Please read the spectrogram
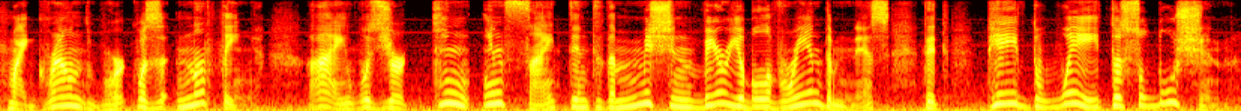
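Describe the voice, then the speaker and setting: High, bright scientist. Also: male voice, very animated, slow pace, a little hiss or hum, heavily acted, rough recording. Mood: earnest, devoted. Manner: long-winded, precise, dropping articles. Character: pedantic, proud male scientist devoted to his wife. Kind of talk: science fiction audio drama acting.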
